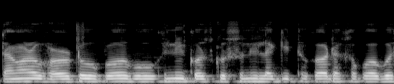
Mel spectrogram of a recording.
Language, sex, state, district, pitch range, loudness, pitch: Assamese, male, Assam, Sonitpur, 130-135 Hz, -13 LUFS, 130 Hz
